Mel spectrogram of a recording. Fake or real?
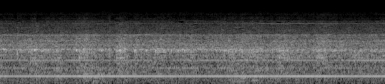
real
